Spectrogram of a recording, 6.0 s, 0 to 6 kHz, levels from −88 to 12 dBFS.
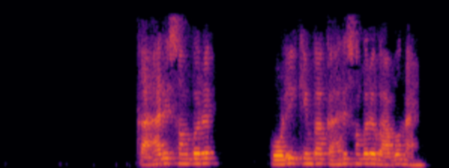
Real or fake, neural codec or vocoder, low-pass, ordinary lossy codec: real; none; 5.4 kHz; MP3, 48 kbps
